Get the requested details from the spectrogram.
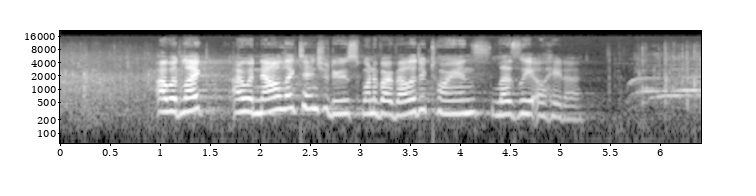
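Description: A young woman speaks calmly into a microphone in a large echoing hall.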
